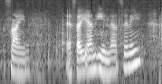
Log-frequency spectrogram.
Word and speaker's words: sine: sign is abbreviated as s-i-n but we do not pronounce it as sin we pronounce as sine s-i-n-e that's any not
